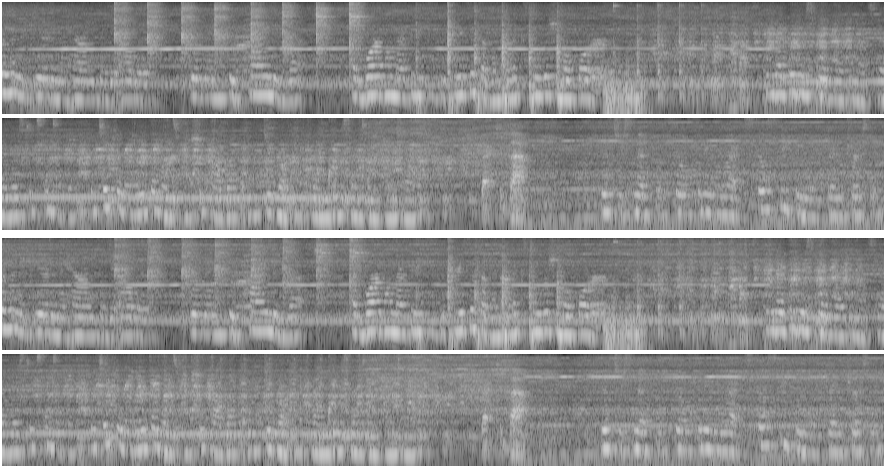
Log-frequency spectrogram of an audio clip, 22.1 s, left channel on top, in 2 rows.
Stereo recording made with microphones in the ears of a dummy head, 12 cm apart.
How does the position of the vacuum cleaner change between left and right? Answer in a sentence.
In this clip you hear the vacuum cleaner stay put.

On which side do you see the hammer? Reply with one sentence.
You can hear the hammer on the left.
